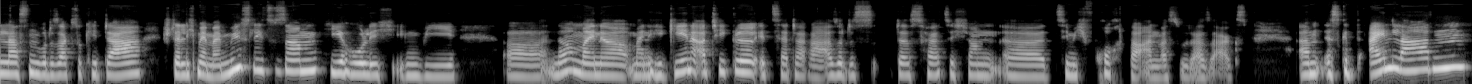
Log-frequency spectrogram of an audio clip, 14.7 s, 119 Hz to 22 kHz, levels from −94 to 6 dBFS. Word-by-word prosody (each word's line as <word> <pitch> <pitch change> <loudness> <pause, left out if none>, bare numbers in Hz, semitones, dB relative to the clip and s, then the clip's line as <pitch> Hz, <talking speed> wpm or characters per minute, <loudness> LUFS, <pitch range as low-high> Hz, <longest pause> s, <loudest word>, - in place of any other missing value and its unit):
lassen, 230 0 +1
wo 220 - -2
du 210 - -6
sagst: 215 +1 -3
„Okay, 220 0 -7
da 220 +2 +4 0.2
stelle 215 -2 +1
ich 215 - -5
mir 225 -2 +4
mein 190 +2 0
Müsli 290 +1 +5
zusammen. 270 +1 +2
Hier 245 -1 +2
hole 220 -2 +2
ich 210 0 -8
irgendwie, 195 -1 -7 0.5
äh, 190 +1 -5
ne, 250 +2 -2
meine 205 -4 +2
meine 210 +1 -3
Hygieneartikel 250 +3 +2
et 220 0 -7
cetera.“ 200 -4 -7
Also, 205 +2 -4
das 205 -1 -11 0.2
das 210 0 -7
hört 215 0 -6
sich 215 -1 -9
schon, 210 -2 -8
äh, 195 -2 -4
ziemlich 200 -2 -7
fruchtbar 210 -6 -6
an, 180 0 -6
was 185 0 -10
du - - -12
da - - -7
sagst. - - -10 0.5
Ähm, 220 +1 +1
es 225 -2 -2
gibt 240 -5 -2
einen 265 +8 +9
Laden, 310 +4 +5
220 Hz, 170 wpm, -23 LUFS, 205-250 Hz, 0.5 s, einen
